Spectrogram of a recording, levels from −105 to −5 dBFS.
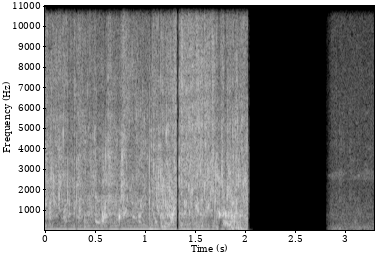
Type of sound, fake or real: real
